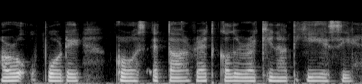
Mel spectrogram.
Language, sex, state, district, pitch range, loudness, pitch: Nagamese, female, Nagaland, Kohima, 160-170 Hz, -17 LUFS, 165 Hz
